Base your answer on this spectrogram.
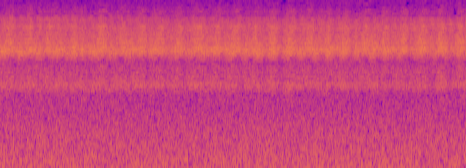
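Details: Cicadas singing on the Greek island of Evia in the Mediterranean on a hot summer day: a dense, continuous high-pitched buzzing drone with slight uneven pulsing, and no other clear sounds.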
